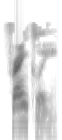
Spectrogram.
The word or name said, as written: frankly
